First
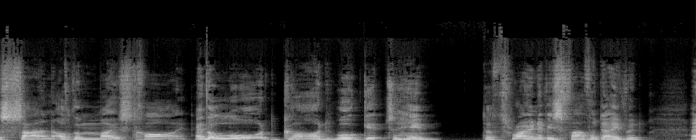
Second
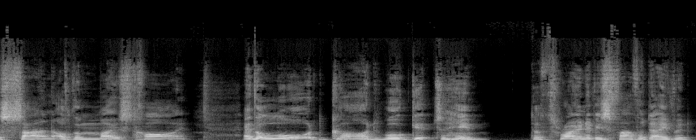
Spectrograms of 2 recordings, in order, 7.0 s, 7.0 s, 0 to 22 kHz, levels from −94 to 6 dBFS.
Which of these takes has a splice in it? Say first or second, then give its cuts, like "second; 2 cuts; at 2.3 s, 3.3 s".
first; 1 cut; at 1.9 s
